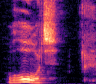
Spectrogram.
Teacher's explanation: the German R, is pronounced at the back of the throat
